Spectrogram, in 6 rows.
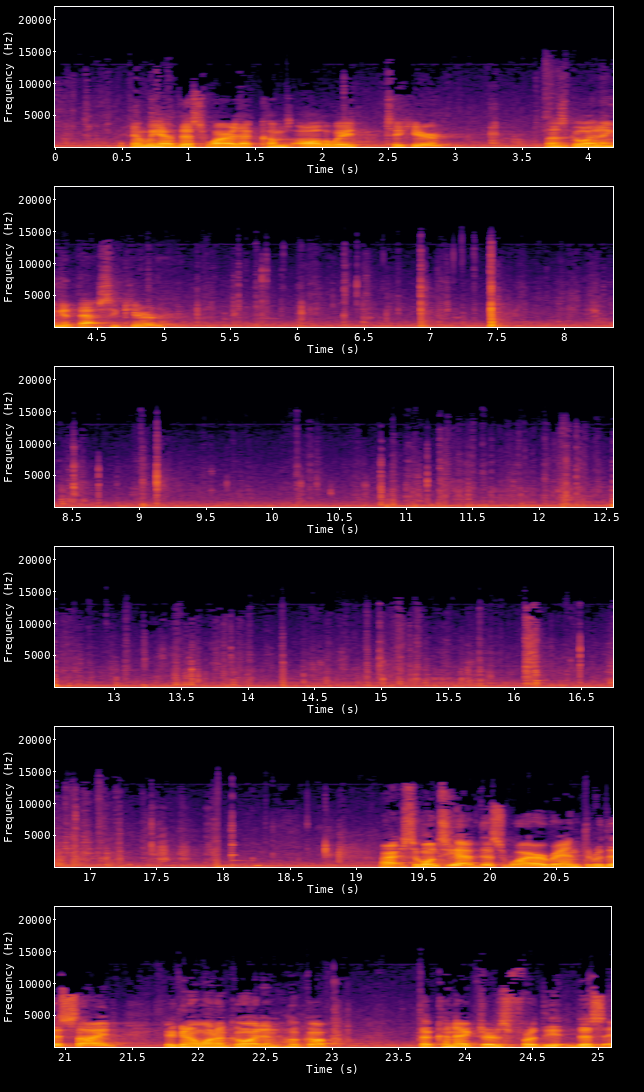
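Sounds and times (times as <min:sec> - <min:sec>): faint steady hum: 0:00.0 - 0:25.0
gloved hands handling wiring and trim: 0:03.2 - 0:18.9.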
